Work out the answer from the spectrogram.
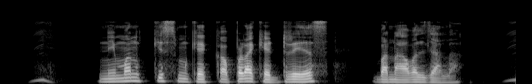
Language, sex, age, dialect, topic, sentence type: Bhojpuri, male, 25-30, Southern / Standard, agriculture, statement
